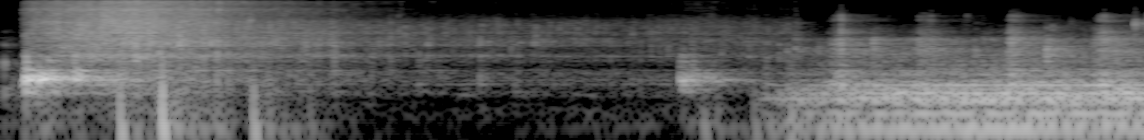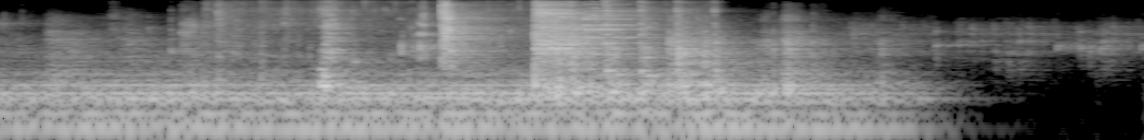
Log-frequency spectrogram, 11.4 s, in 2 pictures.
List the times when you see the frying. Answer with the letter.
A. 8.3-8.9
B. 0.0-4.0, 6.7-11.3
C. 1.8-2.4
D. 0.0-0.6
B.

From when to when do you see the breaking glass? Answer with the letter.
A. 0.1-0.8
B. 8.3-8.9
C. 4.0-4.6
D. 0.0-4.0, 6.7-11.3
B.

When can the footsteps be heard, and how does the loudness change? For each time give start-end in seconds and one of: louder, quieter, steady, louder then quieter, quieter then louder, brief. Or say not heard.
not heard.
